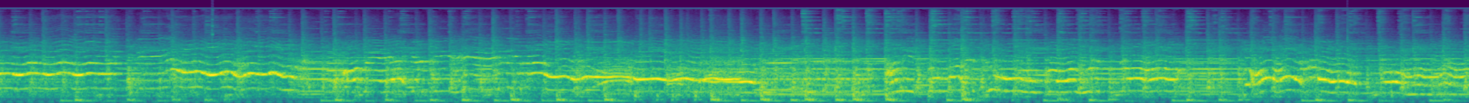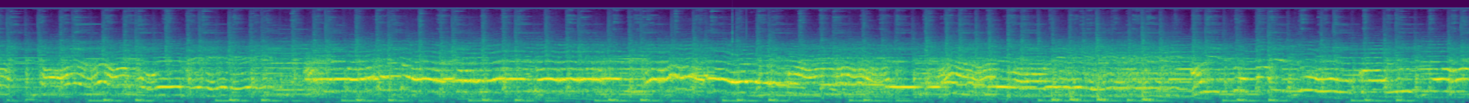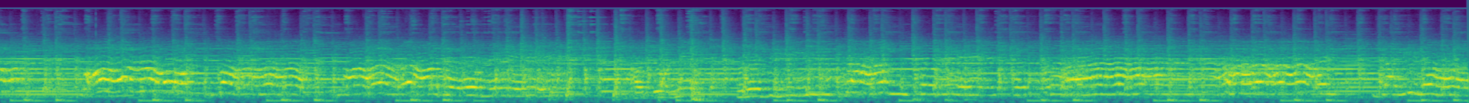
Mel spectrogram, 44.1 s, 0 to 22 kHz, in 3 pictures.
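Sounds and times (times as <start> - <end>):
bowed violin: 0.0 - 44.0
woman singing: 0.0 - 44.0
hand drum beat: 0.7 - 44.0.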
